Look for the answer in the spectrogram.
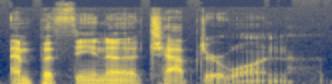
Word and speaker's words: Empathinoct1: So it's actually, the way I intended it was Empathina chapter one.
